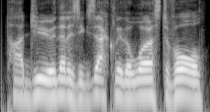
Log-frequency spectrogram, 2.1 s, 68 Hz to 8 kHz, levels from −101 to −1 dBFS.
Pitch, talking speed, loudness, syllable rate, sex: 125 Hz, 230 wpm, -15 LUFS, 5.6 syllables/s, male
